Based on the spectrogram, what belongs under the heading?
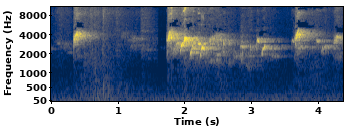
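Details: Red-whiskered bulbul in competitive song: a short whistled phrase, a silence, then an extended lively warble with stepped notes and a last bright flourish.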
